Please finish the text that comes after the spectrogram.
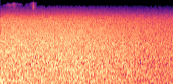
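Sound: white noise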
